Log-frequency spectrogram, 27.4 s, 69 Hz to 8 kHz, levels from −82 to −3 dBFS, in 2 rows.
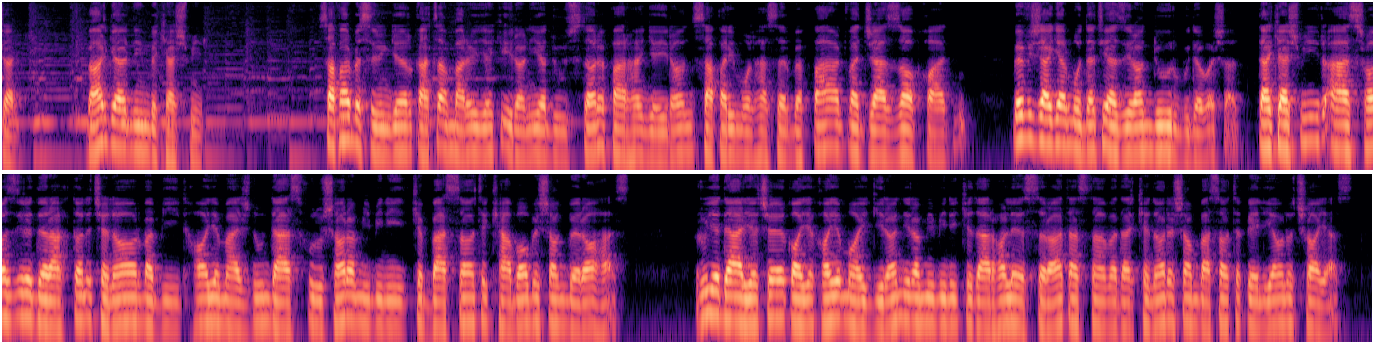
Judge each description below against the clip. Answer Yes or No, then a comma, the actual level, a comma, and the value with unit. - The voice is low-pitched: Yes, low, 115 Hz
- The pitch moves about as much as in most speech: No, narrow, 2.1 semitones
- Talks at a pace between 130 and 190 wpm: Yes, average, 150 wpm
